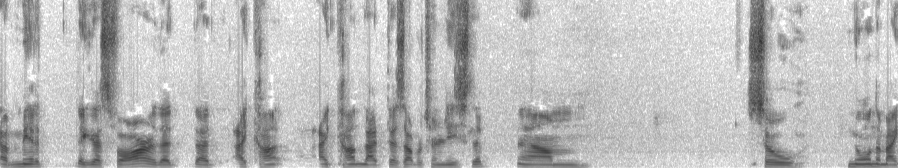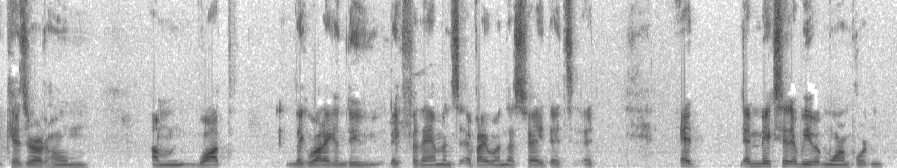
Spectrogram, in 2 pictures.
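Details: Adult male professional boxer with a lifelong stammer he struggles with every day; it triggers anxiety at press conferences. Finding: stuttering.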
